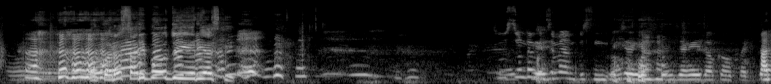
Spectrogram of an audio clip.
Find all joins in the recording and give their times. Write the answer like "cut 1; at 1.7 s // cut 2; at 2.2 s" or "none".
none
